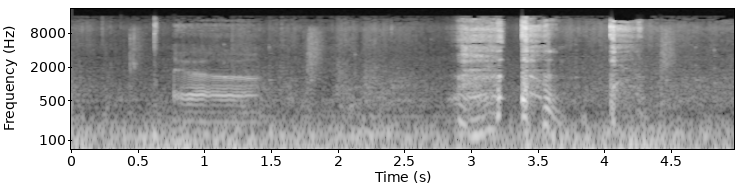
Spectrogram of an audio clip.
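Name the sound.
coughing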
